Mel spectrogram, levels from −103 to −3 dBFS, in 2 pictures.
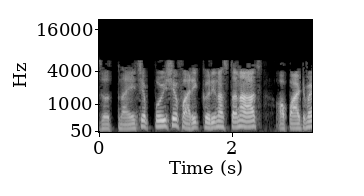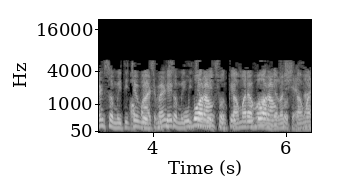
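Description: An encoder short of bits, likely MP3 compression at a low rate consistent with about 24 kbps, runs across the whole recording. It has cut everything above 5.8 kHz and dropped weaker frequency lines that flicker on and off between frames. The speech sounds dull and watery, with a swirling, metallic edge on sibilants and softened consonant attacks. The codec damage is plainly audible from start to finish.

From 3.65 s to the end, a second copy of the speech is mixed in, likely from a slower capture path or an edit that left two versions overlapping. This doubled audio track trails the original by roughly a second and sits about 5 dB lower. It carries no reverb or room colour, so it sounds like a flat, full-band repeat. It cuts in abruptly at 3.65 s and talks over the main signal until the end.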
